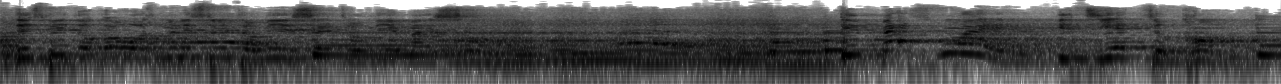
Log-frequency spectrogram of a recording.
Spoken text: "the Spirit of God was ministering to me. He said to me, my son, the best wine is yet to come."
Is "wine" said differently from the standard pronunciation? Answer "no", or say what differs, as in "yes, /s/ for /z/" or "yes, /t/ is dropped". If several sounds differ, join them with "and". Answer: yes, /n/ is dropped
